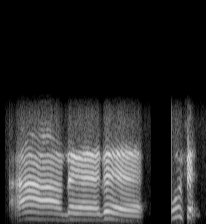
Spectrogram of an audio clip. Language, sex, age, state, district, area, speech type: Tamil, male, 45-60, Tamil Nadu, Dharmapuri, rural, conversation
